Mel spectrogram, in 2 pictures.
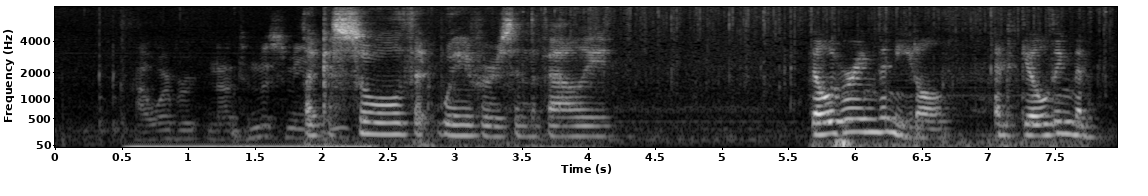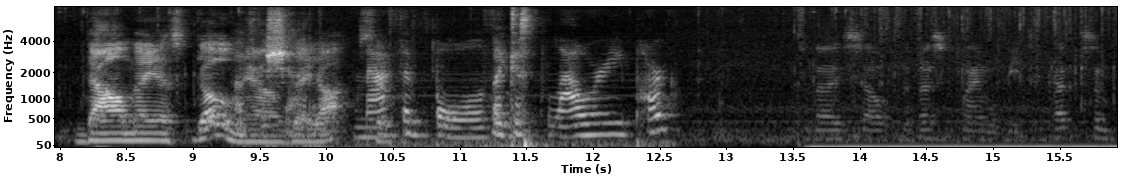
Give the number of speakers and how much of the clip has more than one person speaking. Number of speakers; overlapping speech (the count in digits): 4, about 18%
